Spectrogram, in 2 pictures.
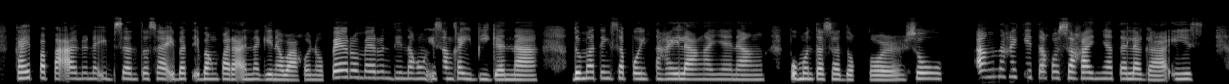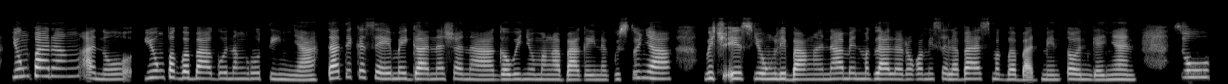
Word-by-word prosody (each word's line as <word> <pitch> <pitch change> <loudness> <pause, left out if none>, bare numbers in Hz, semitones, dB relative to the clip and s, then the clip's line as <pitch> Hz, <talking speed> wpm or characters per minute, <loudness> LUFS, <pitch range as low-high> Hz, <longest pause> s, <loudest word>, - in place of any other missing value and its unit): kahit 285 +1 +3
papaano 270 -1 +2
naibsan 260 0 -3
‘to 260 - -3
sa 260 -1 +1
iba't 260 +1 -1
ibang 250 0 0
paraan 245 0 +2
na 240 - -4
ginawa 220 -2 +2
ko, 220 - -4
‘no. 215 -1 -7
Pero 325 +1 +4
meron 300 -2 -3
din 275 0 -9
akong 270 -1 -3
isang 265 0 -3
kaibigan 230 -3 -1
na 215 -1 +4 0.4
dumating 285 0 +3
sa 280 - +2
point 260 -1 -2
na 255 - -3
kailangan 240 -1 +2
niya 235 -1 -5
ng 225 0 -2 0.2
pumunta 250 -1 +2
sa 240 0 -1
doktor. 215 -1 -1
So, 265 +2 0 0.4
ang 340 +1 +4
nakikita 330 -4 -5
ko 295 - -4
sa 290 0 +2
kanya 275 -1 +1
talaga 245 -5 0
is 250 -1 -3 0.4
yung 365 +2 0
parang 380 -1 +3
ano, 240 -2 -1
yung 320 +3 -2
pagbabago 280 -3 +3
ng 260 0 -7
routine 245 -4 -5
niya. 210 0 +2 0.2
Dati 300 +4 +6
kasi 300 -5 0
may 265 0 -2
gana 255 0 +3
siya 255 0 -2
na 225 -2 +1
gawin 235 +1 -1
yung 235 0 -5
mga 230 0 -1
bagay 220 0 +2
na 220 - -6
gusto 240 +6 -3
niya, 275 -3 +4 0.3
which 275 0 +1
is 270 0 +3
yung 255 -1 +1
libangan 240 -1 +2
namin, 260 0 0
maglalaro 245 -1 +1
kami 245 0 -4
sa 245 0 -5
labas, 255 +2 +1
mag-babadminton, 230 -1 -1
ganyan. 225 +1 0 0.4
So, 335 +1 -2
255 Hz, 170 wpm, -22 LUFS, 235-275 Hz, 0.4 s, Dati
